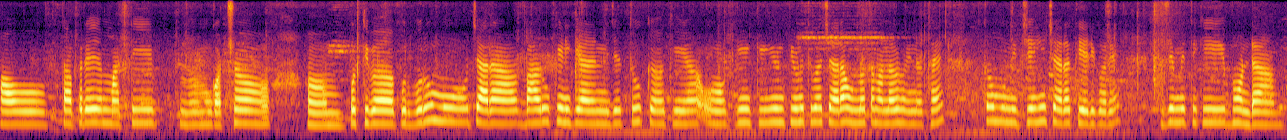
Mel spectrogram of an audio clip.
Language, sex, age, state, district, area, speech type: Odia, female, 18-30, Odisha, Puri, urban, spontaneous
